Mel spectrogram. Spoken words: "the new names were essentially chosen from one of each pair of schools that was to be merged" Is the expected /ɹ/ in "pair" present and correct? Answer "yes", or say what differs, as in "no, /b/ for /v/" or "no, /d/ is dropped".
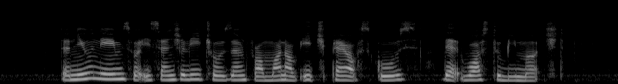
yes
